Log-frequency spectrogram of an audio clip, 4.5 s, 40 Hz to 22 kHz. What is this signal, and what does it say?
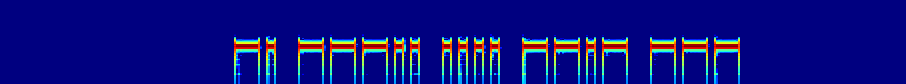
Morse code, heard as a keyed tone, about 30 wpm, 700 Hz. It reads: N8HQO
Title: USA Call Signs - 5 Characters - Repeated 3x - 30wpm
